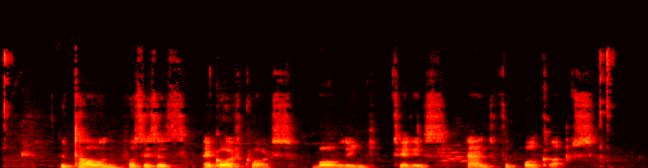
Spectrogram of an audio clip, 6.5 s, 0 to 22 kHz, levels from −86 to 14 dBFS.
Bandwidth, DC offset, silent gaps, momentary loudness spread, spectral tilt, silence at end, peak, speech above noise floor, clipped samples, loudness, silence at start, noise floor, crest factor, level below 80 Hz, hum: 16 kHz; under 0.1%; none; 14 LU; -5 dB/octave; 0.35 s; -4 dBFS; 22 dB; under 0.1%; -22 LUFS; 0.05 s; -43 dBFS; 18 dB; -68 dBFS; none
